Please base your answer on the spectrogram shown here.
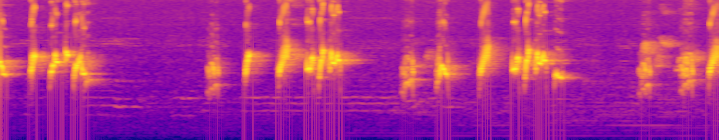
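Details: Red-whiskered bulbul song used in voice training: short bright whistled phrases of two or three notes, repeated roughly every half second to second.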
